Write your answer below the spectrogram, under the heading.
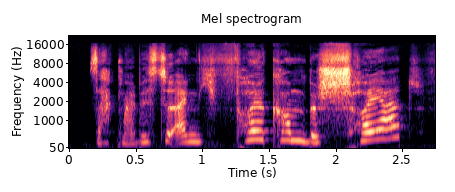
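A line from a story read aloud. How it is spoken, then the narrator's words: Hissing, angry. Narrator (German): faucht sie ihn an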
